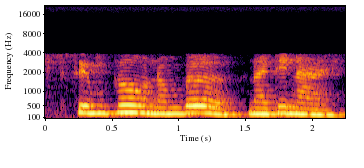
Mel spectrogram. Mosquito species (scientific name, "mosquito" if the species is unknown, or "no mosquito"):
no mosquito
